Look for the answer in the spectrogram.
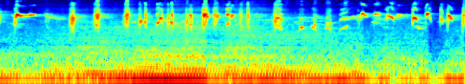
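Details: Young, balding konin bird still growing its feathers, singing vigorously for song training: rapid high thin chirps and short whistled slurs in irregular bursts over a low background hum.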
